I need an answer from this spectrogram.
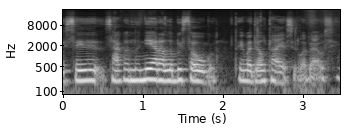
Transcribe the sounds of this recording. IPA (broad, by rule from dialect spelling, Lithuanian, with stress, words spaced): ɪˈsɐɪ ˈsɑːkoː nʊ ˈnʲeːrɐ lˠɐˈbɐɪ ˈsɐʊɡʊ tɐɪ ˈʋɐ dʲeːlˠ ˈɪs lˠɐˈbʲɛʊsʲɛɪ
